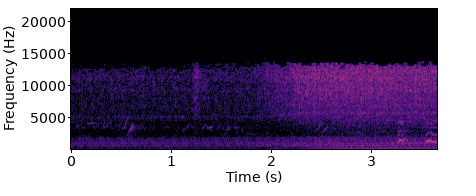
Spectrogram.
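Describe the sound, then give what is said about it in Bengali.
A bus arrives, its engine drone swelling louder in the second half as the pitch of the motor rises steadily. “চলুন চলুন বাস এসেছে চলুন”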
